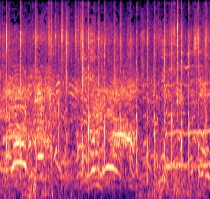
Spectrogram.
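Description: A few men shouting and cheering together as a goal goes in, with loud overlapping calls that rise and fall.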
